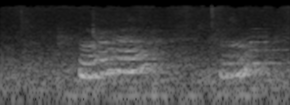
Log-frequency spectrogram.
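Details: Blue golden British Shorthair mother cat chatting to her tiny kitten as she hugs it; a drawn-out wavering meow, then a shorter softer second meow a second later, with faint room noise.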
